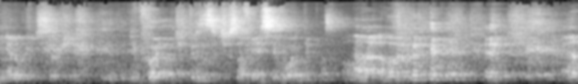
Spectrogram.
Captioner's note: laughs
